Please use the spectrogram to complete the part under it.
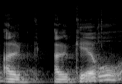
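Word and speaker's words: Alghero: Ist es richtig ausgesprochen? – Algero. – Algero. Auf Sardinien.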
